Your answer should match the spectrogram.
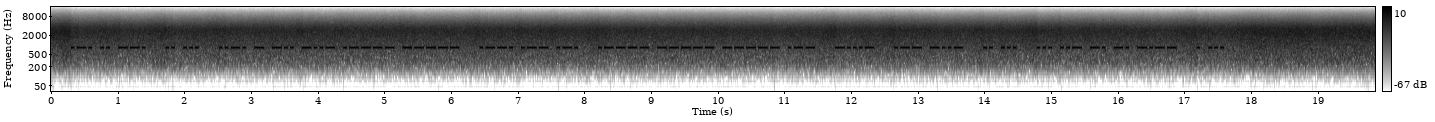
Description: Morse code, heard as a keyed tone, machine-sent, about 27 wpm, 810 Hz, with radio static. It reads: RIG IS FTDX10 PWR 100W <BT> WX IS SUNNY ES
